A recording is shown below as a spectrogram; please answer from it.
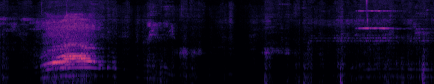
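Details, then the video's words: Single loud, harsh cat meow lasting under a second, followed by quiet with a few sharp taps and clicks. "Funny cats talking and yelling like humans"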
